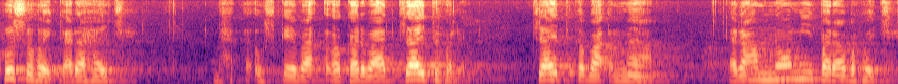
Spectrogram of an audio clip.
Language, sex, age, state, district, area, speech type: Maithili, female, 60+, Bihar, Begusarai, rural, spontaneous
